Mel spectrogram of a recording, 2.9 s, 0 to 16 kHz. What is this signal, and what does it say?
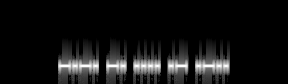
Morse code, heard as a keyed tone, about 36 wpm, 690 Hz. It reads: CNHAL
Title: Code Groups - 5 Letters - 35wpm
